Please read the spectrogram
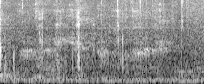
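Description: A sharp knock, then faint scattered clicks and knocks of objects being handled, over a steady low hum.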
